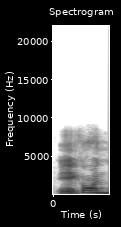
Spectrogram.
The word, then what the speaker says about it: Aegon: Aegon, yeah, no, I've watched. I called him Egan.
